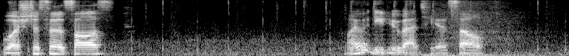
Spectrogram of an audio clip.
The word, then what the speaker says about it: Worcestershire: right when you say Worcestershire sauce correctly. I'm just like, dude. Dude, it ain't my fault that you don't even pronounce the Shire part in your fucking, town name.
